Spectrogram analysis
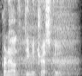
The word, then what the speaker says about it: Dimitrescu: Well, it should be pronounced Dimitrescu.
